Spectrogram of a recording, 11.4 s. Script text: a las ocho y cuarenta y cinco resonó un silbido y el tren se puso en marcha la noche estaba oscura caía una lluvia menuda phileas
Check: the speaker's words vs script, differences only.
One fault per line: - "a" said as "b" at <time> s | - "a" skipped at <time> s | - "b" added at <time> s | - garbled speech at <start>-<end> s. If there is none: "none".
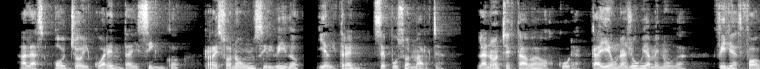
none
